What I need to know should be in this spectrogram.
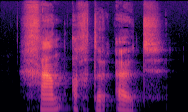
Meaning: inflection of achteruitgaan: 1. plural present indicative 2. plural present subjunctive
- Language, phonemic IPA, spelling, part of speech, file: Dutch, /ˈɣan ɑxtərˈœyt/, gaan achteruit, verb, Nl-gaan achteruit.ogg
